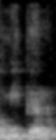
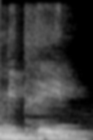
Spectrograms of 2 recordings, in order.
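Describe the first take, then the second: First: The second vowel is a pure e sound. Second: The second vowel glides like ay. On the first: The speaker calls it wrong. "বাঙালি মতো মিথেন কইও না" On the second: The speaker calls it right. "উচ্চারণটা actually মিথেইন, এইন আছে"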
